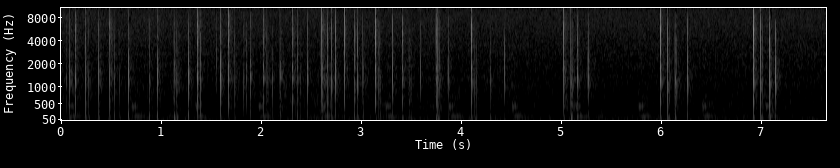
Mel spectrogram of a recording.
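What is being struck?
Smartphone with glass face and metal frame.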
